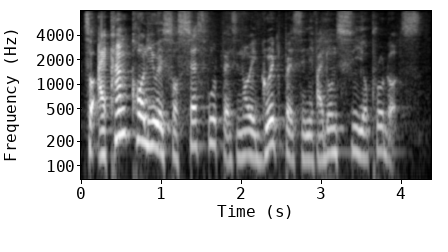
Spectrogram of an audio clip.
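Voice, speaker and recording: A man's voice: mid-range voice, expressive, a little fast. A man speaking at a motivational workshop, emphatic, repeating key phrases and putting rhetorical questions to his audience.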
